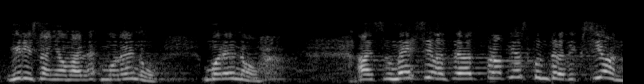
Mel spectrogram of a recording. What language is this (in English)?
Catalan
